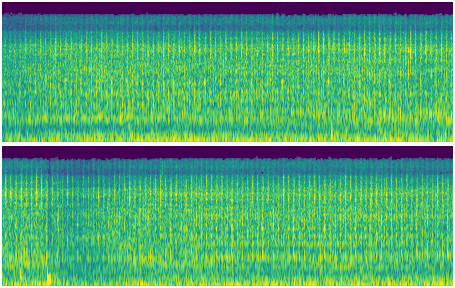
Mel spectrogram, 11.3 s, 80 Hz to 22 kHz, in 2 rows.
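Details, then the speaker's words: 2018 Ford F-150 after timing chain job, cold idle: steady mid-pitched idle with even fast patter, no rattle; sounds good now, to be left to warm up, with coolant, oil and leaks to be checked. Normal idle. "Pues ahorita se oye bien ahorita le vamos a dejar que caliente"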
